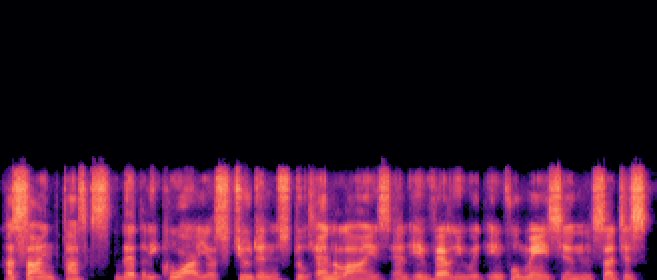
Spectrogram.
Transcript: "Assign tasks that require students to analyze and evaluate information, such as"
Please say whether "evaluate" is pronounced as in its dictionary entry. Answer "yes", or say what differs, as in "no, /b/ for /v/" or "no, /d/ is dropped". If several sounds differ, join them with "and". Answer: yes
